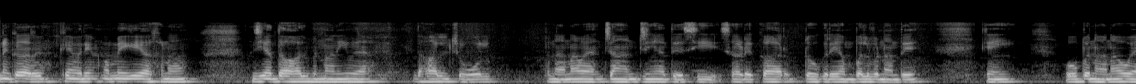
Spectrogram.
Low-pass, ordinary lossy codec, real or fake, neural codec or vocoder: 7.2 kHz; none; real; none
